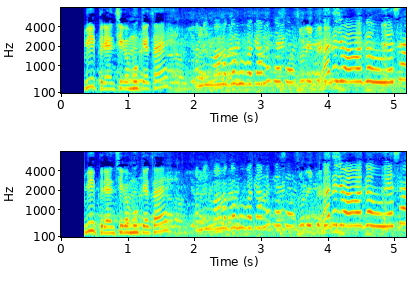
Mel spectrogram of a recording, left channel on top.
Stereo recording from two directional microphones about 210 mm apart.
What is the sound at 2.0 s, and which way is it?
A woman's voice, 30° right (ahead or behind).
